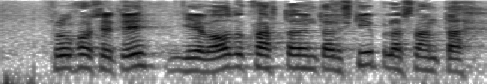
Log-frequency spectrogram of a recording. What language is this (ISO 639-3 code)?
isl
